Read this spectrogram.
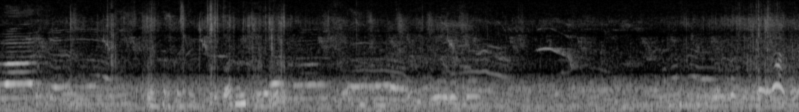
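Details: A family of lar (white-handed) gibbons, forest dwellers of the tree canopy, call together in mellow, tonal, overlapping hoots that slide up and down into a loose chorus, with fainter higher sweeping notes and background chatter.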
